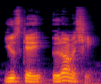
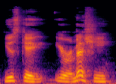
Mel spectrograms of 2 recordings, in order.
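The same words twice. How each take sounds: First: Urameshi begins with an 'oo' sound. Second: Urameshi begins with a 'you' sound. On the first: The speaker calls it right. "it should be pronounced" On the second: The speaker calls it wrong. "instead of"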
